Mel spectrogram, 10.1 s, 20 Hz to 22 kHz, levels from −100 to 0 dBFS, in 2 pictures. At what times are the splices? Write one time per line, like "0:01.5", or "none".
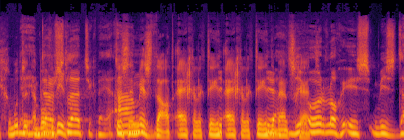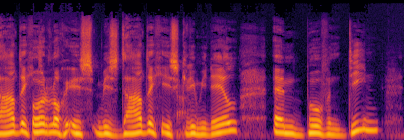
0:01.2
0:02.8
0:05.5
